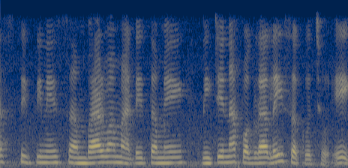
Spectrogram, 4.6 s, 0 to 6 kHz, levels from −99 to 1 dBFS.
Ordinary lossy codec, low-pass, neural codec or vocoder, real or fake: none; 5.4 kHz; none; real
